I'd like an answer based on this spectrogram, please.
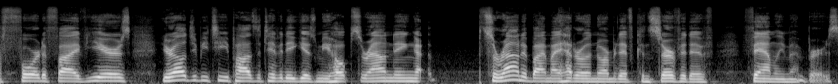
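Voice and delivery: ordinary talk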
